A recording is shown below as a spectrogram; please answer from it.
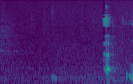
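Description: A pause in a man's talk in a small room: mostly quiet, with a faint short sound about a second in and a quick intake of breath near the end, just before he speaks again.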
